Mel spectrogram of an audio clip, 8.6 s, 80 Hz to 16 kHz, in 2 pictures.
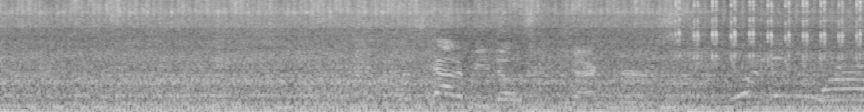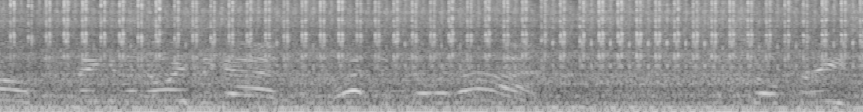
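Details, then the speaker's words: LS-powered Chevrolet Caprice PPV police car at idle: a fast, sharp ticking that keeps pace with the engine cuts in about 30 seconds after start-up and later goes away; cylinder three was running cold (dead cylinder) and the cause was a loose spark plug. "so the noise takes about 30 seconds after you started to present itself and then it does eventually go away"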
